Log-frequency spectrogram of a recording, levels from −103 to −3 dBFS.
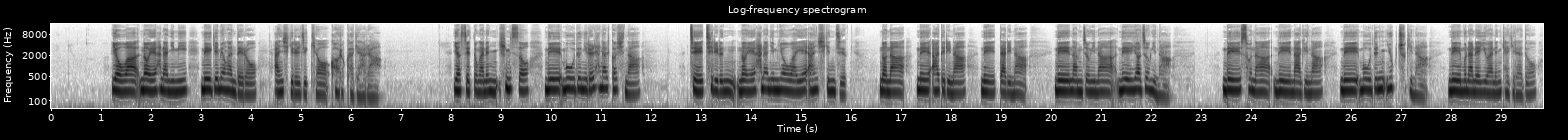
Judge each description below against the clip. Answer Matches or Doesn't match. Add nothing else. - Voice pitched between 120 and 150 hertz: Doesn't match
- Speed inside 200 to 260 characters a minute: Matches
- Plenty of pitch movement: Doesn't match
